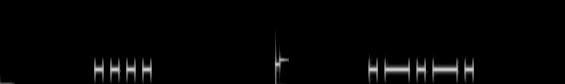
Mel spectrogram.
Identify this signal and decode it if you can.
Morse code, heard as a keyed tone, about 15 wpm, 700 Hz. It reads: H <AR>
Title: Single Character (Letter:Number:Punctuation:Prosign) 15wpm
